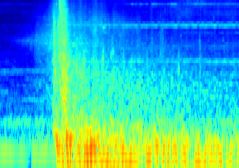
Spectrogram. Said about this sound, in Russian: В вышине полыхнуло пламенем, донесся отзвук взрыва, и свечение над колонной погасло.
